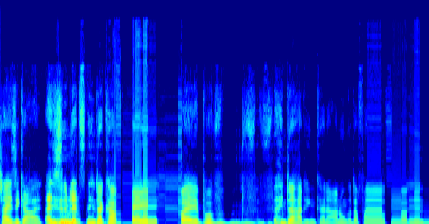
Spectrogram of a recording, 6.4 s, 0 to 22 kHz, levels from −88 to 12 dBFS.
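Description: From 1.68 to 2.76 s the speech turns into a rigid, metallic buzz. This is robotic sound from repeated short buffers. The buzz sits at 66.7 Hz, a 15 ms period. That points to fresh audio arriving too slowly, so the software likely loops the last 15 ms or so to fill the gap. Most of the real signal is skipped. The speech rhythm still roughly shows through.

From 4.30 to 4.69 s there is zipper noise. The level drops by roughly 15 dB. It does so in coarse, unsmoothed steps, around a hundred per second. Each step leaves a tiny click. Together they make a fine ticking rasp that rides on the speech while the level falls.

From 5.51 to 6.44 s the same robotic buzz returns, again at 66.7 Hz. It runs right to the end of the clip.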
